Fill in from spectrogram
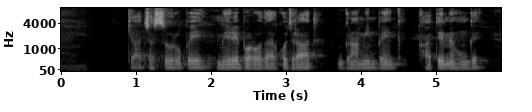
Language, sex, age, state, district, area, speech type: Hindi, male, 18-30, Rajasthan, Bharatpur, rural, read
